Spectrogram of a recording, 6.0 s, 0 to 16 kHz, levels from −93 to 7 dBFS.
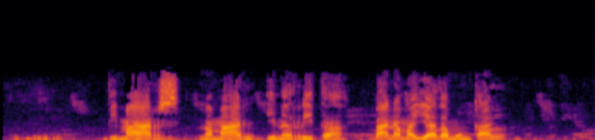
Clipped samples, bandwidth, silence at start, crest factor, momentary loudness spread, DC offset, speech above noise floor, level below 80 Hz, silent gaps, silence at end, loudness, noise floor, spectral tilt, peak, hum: under 0.1%; 8.2 kHz; 0.15 s; 20 dB; 15 LU; under 0.1%; 31 dB; -48 dBFS; none; 0.05 s; -19 LUFS; -49 dBFS; -4.5 dB/octave; -2 dBFS; none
